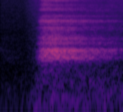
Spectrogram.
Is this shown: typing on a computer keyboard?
no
